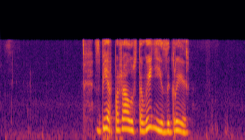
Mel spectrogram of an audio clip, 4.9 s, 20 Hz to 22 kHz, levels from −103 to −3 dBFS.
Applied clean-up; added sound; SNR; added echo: none; none; none; none.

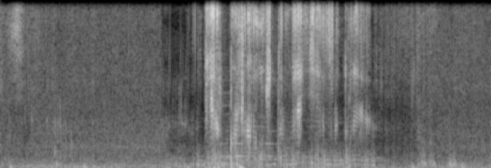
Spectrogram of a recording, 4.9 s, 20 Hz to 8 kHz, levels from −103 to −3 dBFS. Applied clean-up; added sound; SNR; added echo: neural separator model SepFormer DNS4.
